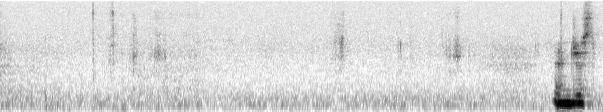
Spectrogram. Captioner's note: paper shuffling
